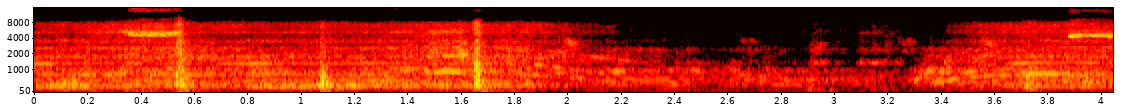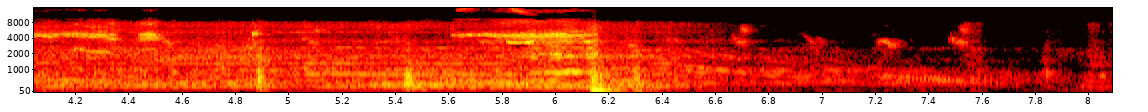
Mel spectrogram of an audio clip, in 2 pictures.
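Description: Handheld cordless window vacuum running in two passes over glass: a steady small-motor whine for about two seconds, a short break, then again for about three and a half seconds, with a few sharp clicks.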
